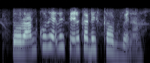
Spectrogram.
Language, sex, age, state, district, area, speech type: Santali, female, 18-30, West Bengal, Purulia, rural, conversation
